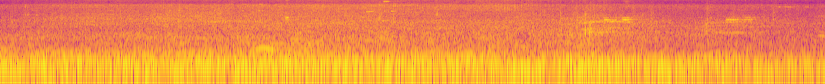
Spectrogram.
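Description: Steady low rumble of a slow-moving passenger train and the road traffic waiting at a level crossing, with people's voices faintly in the background.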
